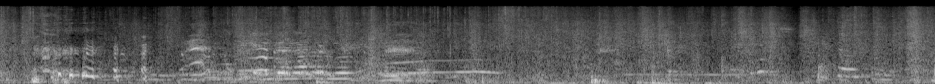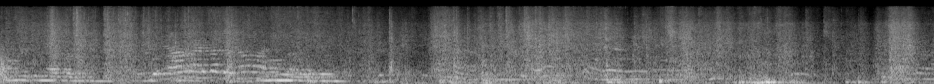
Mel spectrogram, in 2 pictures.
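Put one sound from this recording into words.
Foil wrapping paper crinkles and rustles in hands.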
